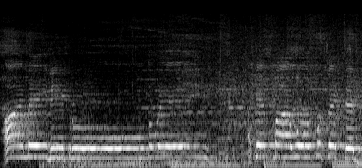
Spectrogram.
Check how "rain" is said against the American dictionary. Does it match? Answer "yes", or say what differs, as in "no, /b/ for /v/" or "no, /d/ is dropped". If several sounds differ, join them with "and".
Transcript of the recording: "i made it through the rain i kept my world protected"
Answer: no, /w/ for /ɹ/ and /n/ is dropped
